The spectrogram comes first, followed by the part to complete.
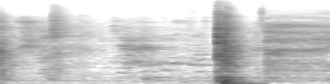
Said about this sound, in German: Mach gerade die Tür zu, bitte.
